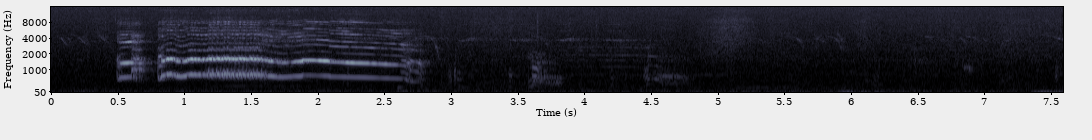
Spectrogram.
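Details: Rooster crowing loudly, a short lead note then a sustained harmonic note dropping slightly over two seconds, followed by softer scattered hen clucks in a quiet yard.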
